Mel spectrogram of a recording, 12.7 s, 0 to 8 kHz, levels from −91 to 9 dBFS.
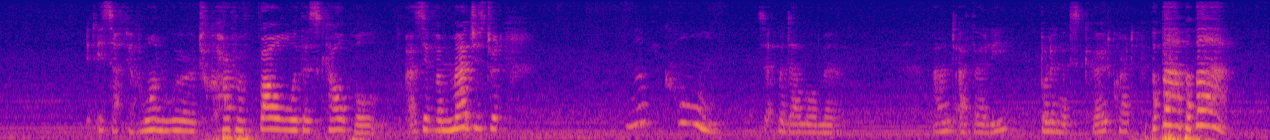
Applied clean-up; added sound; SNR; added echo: none; Bus; 17 dB; reverberation time 0.3 s.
